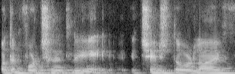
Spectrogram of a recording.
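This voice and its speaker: Somewhat breathy and medium in pitch, a man speaks at a fairly slow pace with fairly even intonation, with audible room echo around him. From Gaza, Palestine. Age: 20s. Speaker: war refugee interviewee. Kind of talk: testimony interview. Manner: halting, with hesitations.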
